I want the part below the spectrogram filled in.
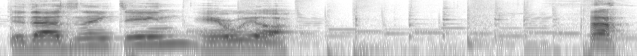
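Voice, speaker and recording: High-pitched young man ranting over music. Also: measured pace, a bit bright. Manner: ranting, sarcastic, emphatic. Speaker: host of a video game news show. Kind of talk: opinionated news commentary.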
